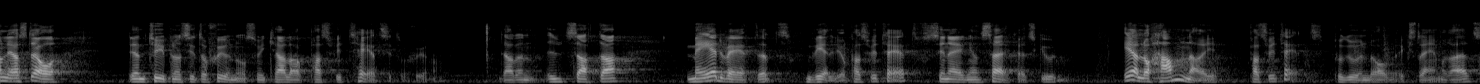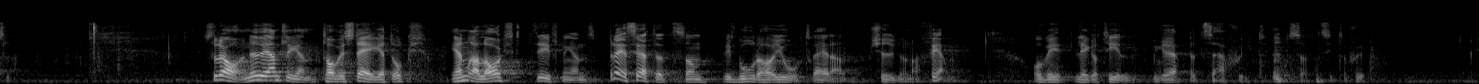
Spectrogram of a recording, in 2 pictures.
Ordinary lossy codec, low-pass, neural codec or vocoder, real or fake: none; 7.2 kHz; none; real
